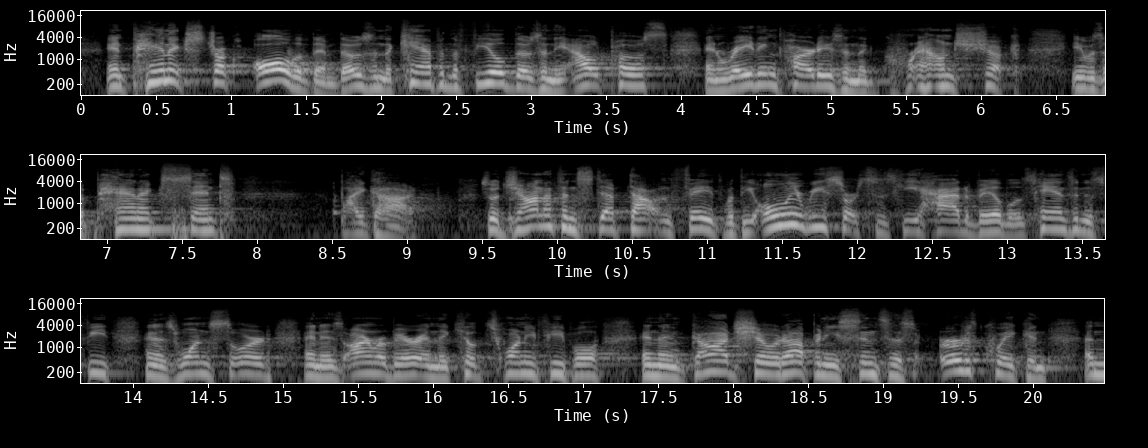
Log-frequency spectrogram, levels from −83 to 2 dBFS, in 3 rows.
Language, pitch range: English, 145-195 Hz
